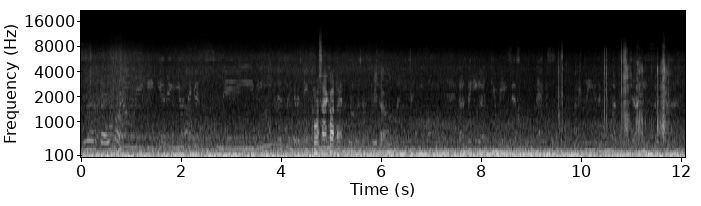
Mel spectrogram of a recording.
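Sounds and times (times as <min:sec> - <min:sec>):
car interior rumble: 0:00.0 - 0:12.0.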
